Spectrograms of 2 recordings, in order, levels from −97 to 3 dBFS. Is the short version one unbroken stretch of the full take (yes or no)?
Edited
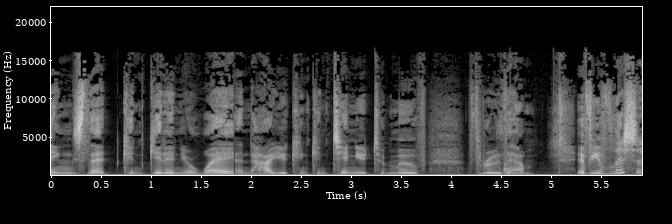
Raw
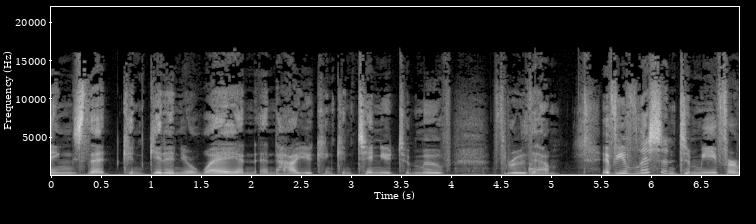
no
